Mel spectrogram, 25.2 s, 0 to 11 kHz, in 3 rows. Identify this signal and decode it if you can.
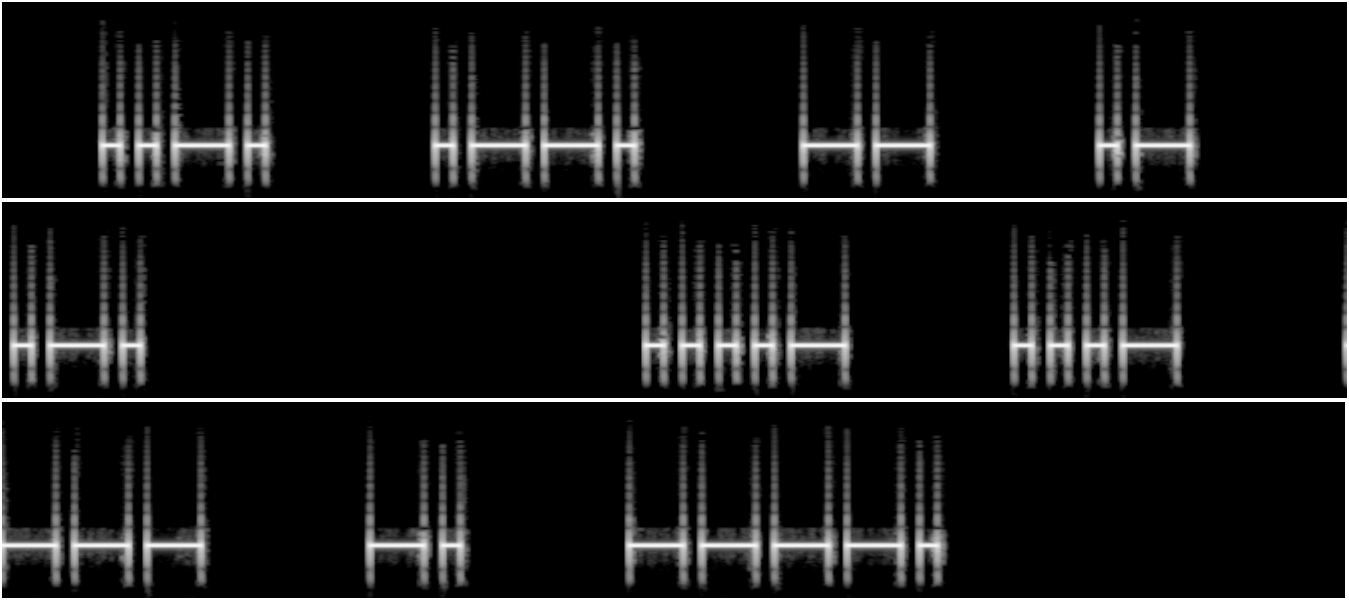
Morse code, heard as a keyed tone, about 10 wpm, spaced as for 6 wpm, 800 Hz. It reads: FPMAR 4VON9
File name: LEZIONI / 9 28 ws 10wpm 4124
